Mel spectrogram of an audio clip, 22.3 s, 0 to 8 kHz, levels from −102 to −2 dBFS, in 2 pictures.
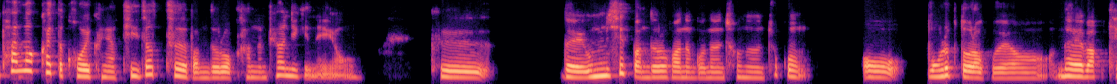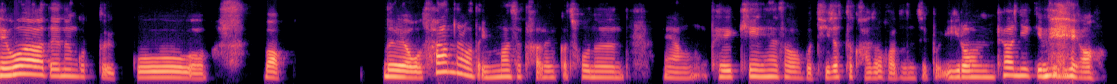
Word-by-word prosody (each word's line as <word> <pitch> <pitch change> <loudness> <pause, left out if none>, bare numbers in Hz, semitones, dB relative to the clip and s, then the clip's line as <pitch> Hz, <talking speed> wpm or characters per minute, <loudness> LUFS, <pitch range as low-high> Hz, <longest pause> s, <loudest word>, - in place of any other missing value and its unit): portluck 350 -1 +3
할 295 - +2
때 195 - 0
거의 190 -2 +4
그냥 170 -3 -6
디저트 210 -2 +1
만들러 155 0 +1
가는 165 -1 -9
편이긴 210 0 -3
해요. 190 -6 -8 0.7
그 165 -4 +1 0.7
네 165 -3 +5
음식 210 +10 +3
만들어 170 0 +1
가는 160 -2 -1
거는 155 +1 -5
저는 160 -2 -7
쪼끔 185 -2 -4 0.6
어 170 -3 +2 0.3
어렵더라고요. 155 -7 +1 0.2
네 190 -2 +7
막 175 0 +1
데워야 240 +2 +6
되는 200 -1 -3
것도 180 -3 -9
있고 160 -1 -1 0.5
막 - - 0 1.0
네 185 -2 +5
어 160 -1 +3
사람들마다 280 - +1
입맛이 180 +2 -4
다르니까 170 0 -7
저는 165 -2 -5 0.4
그냥 155 +6 -9
베이킹해서 180 -1 -3
뭐 145 - -7
디저트 170 +1 -4
가져가든지 150 -1 -8
뭐 - - -10
이런 175 0 0
편이긴 210 -2 +1
해요. 200 -8 +2
175 Hz, 270 characters per minute, -23 LUFS, 160-200 Hz, 1.0 s, 네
